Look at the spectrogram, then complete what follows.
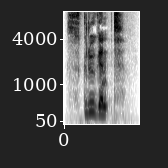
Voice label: "scroogent", Cromarty; [scrrOOgunt]; half-dry; Word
